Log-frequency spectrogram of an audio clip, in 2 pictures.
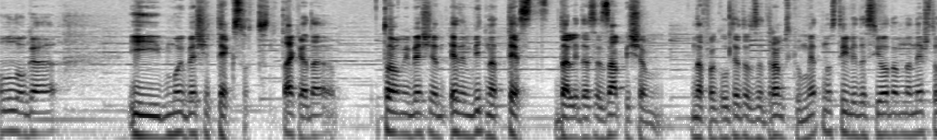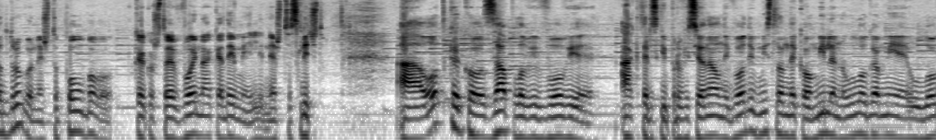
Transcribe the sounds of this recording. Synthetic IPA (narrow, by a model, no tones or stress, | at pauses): ulˠɔɡa | imɔjbɛʃɛt̪ɛkst̪ɔt̪ːakad̪a | t̪oamibɛʃɛɛd̪ɛnvit̪nat̪ɛst̪d̪alid̪as̬ɛzapiʃam | nafakulˠt̪ɛt̪ɔt̪zad̪ɾamskiumɛt̪nɔst̪iilid̪asiɔd̪amnanɛʃt̪ɔd̪ɾuɡɔnɛʃt̪ɔpɔubavɔ̰ | kakɔʃt̪ɔɛvɔjnaːkad̪ɛmijaḭlḭnɛʃt̪ɔslit͡ʃnɔ̥ | aɔt̪kakɔzaplˠavivɔoviɛa̰kt̪ɛɾskipɾɔfɛsiɔnalˠnivɔd̪imislˠamd̪ɛkaɔmilɛnaulˠɔɡamiɛulˠɔ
